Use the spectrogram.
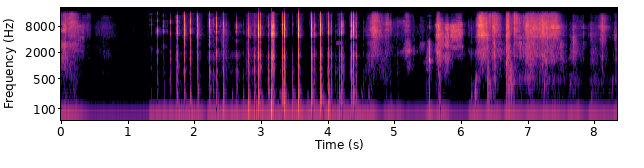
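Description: Fingertips and nails tap and scratch a small, flat, rectangular paper greeting card envelope with a pink polka-dot pattern, held in both hands. After a quiet start, a rapid run of sharp, dry clicking taps is heard, followed by softer, bright rustling and scratching across the paper.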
